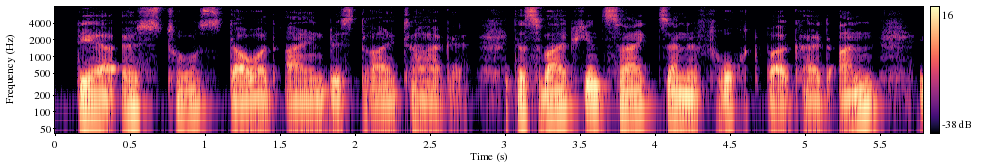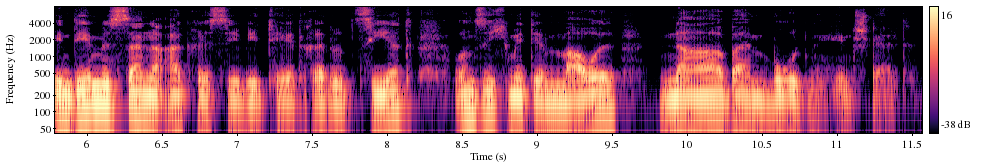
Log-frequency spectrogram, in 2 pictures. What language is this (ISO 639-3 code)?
deu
